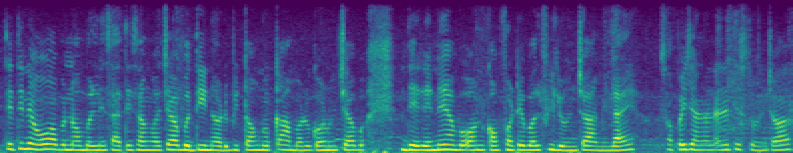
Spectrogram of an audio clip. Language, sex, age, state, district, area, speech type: Nepali, female, 18-30, West Bengal, Darjeeling, rural, spontaneous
